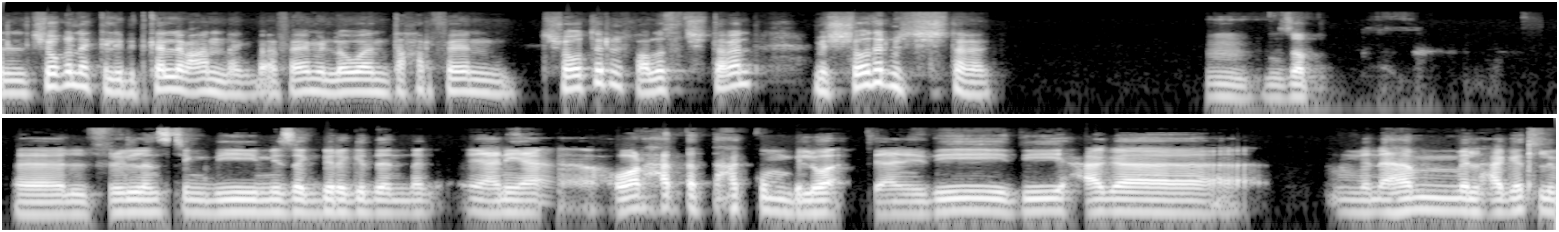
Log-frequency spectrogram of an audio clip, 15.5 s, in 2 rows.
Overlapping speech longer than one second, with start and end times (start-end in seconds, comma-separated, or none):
none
